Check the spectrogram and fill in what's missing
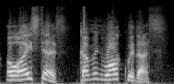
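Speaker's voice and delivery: high, loud coaxing plea from the walrus; walrus beseeching. Acted. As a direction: lure the oysters in, calling sweetly. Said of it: "the walrus did beseech".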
